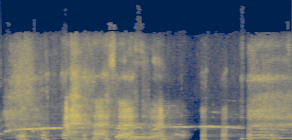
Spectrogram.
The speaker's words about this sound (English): Don't mind the sirens.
